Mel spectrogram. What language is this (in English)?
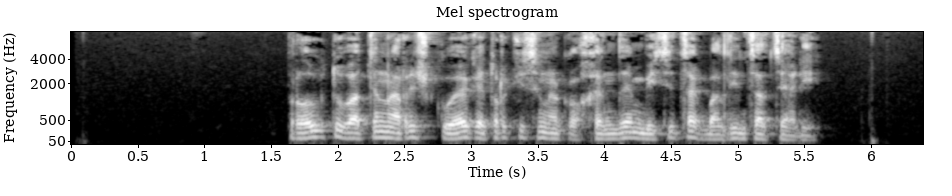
Basque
